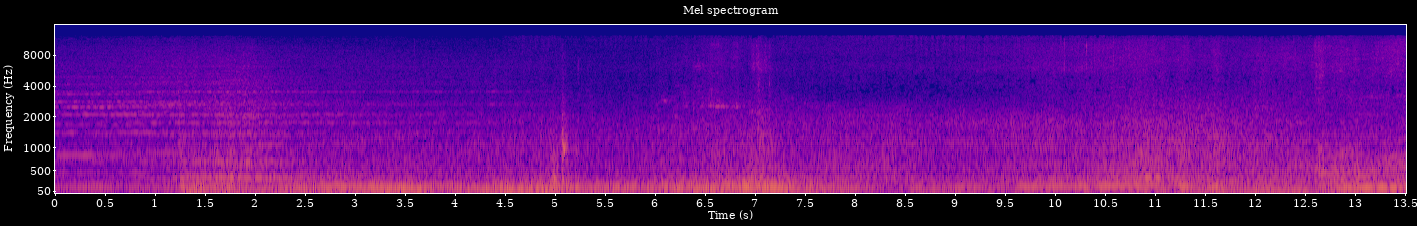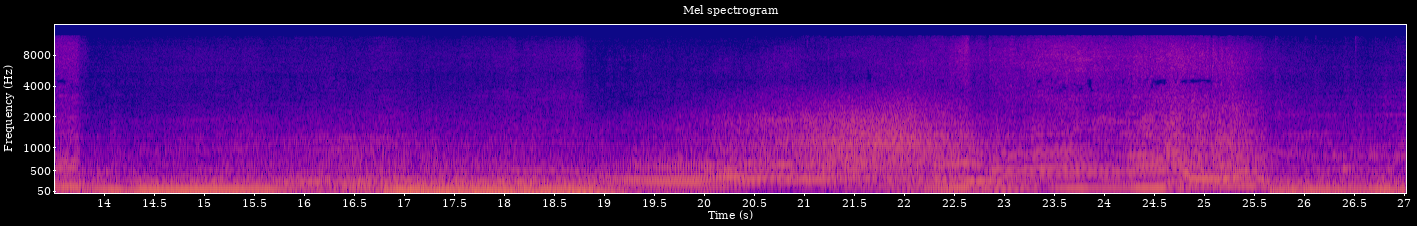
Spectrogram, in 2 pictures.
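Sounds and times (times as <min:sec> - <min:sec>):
car engine accelerating: 0:07.8 - 0:27.0.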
